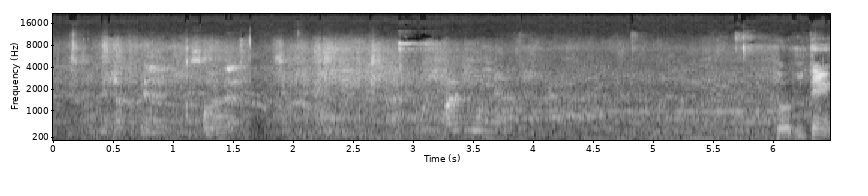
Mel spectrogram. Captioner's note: background club noise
